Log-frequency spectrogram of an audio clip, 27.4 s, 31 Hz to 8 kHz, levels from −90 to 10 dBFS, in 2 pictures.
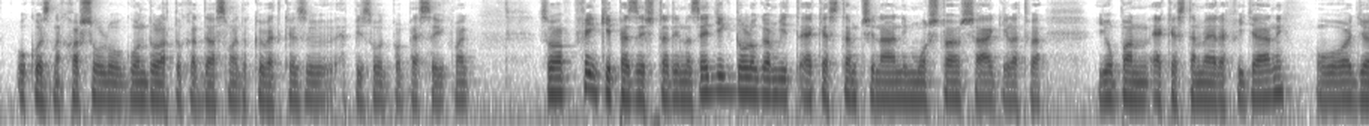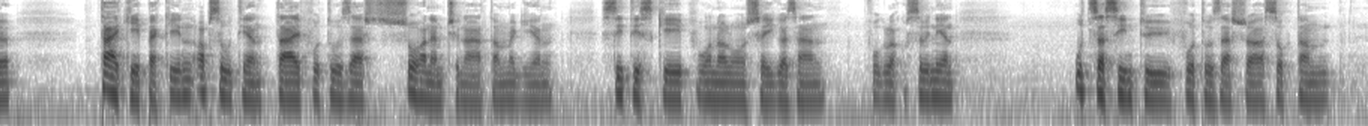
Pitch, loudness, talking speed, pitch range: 110 Hz, -25 LUFS, 105 wpm, 105-115 Hz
